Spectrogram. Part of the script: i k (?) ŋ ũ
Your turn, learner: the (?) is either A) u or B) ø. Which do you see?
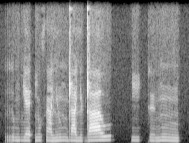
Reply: B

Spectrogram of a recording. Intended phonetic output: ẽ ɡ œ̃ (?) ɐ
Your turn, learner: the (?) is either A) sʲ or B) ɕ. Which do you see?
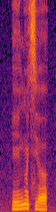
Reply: A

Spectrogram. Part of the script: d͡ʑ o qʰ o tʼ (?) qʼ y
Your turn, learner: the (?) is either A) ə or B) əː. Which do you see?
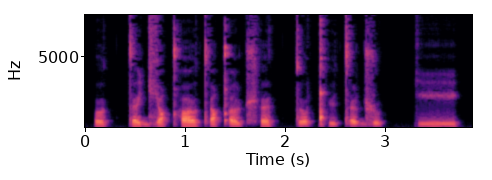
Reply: A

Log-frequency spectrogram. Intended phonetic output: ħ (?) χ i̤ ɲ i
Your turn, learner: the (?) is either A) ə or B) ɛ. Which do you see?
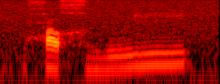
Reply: A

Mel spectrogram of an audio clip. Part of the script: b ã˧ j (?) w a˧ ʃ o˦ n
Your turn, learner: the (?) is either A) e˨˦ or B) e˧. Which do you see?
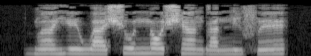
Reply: B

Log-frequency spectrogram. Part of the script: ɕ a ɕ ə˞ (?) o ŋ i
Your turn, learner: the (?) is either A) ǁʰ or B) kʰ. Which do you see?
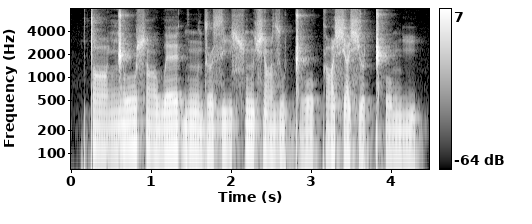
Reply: A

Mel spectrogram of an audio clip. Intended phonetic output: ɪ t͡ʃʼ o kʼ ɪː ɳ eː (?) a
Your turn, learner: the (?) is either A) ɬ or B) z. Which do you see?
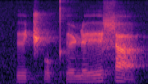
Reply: A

